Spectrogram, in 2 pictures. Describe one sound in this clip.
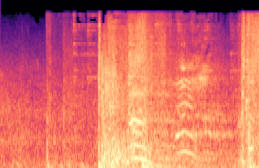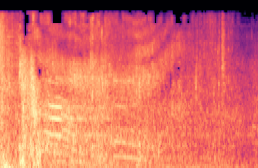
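A monster snarls and growls loudly.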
